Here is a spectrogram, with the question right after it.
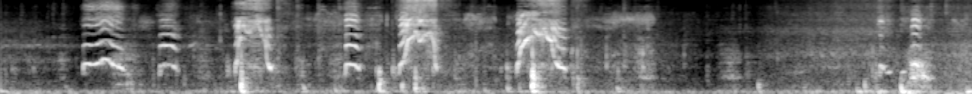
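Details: Dosa the dog gives a run of short, high squeaky yips with bright ringing overtones, several quick notes close together, then louder noisy bursts and more thin squeaks with gaps between them.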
